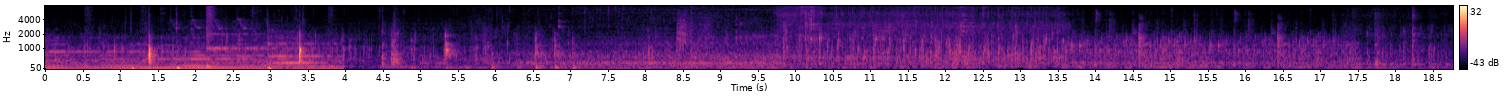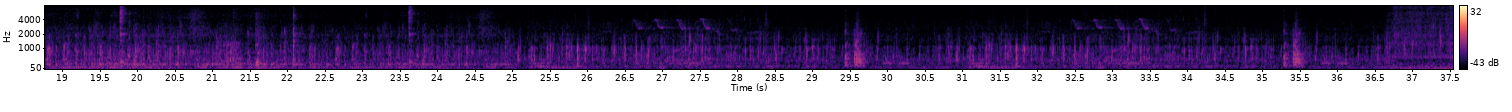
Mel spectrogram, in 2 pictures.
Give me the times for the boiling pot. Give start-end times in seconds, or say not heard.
0.0-37.5.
